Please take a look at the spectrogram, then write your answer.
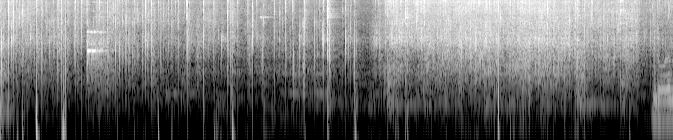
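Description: Mustard seeds and urad dal sizzle in hot coconut oil, with sharp sputtering pops and crackles scattered over a soft frying hiss at close range, a few faint words spoken once or twice.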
